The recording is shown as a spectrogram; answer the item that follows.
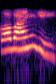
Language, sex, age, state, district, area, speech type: Hindi, female, 18-30, Uttar Pradesh, Chandauli, rural, conversation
